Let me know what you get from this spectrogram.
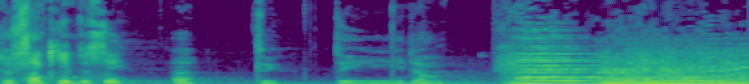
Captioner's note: speaking in French; high energy orchestral music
